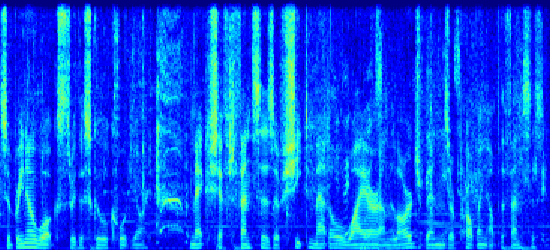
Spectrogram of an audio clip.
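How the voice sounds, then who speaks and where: An actor narrating a post-apocalyptic audio drama as a grave, measured storyteller with a Northern Irish accent. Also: male voice, on the low side, fairly even intonation, music in the background, close to an everyday voice. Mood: descriptive. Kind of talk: scripted narration.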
